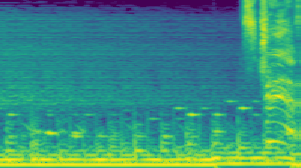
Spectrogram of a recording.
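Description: Ragga jungle drum and bass remix in a breakdown: a deep, steady bass drone under short, echoing vocal fragments, with the drums largely out. About one and a half seconds in, bright high sounds and drum hits come back in.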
